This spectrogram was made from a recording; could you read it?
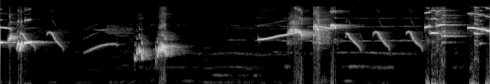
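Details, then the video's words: Morning song of an Oriental magpie-robin used as a lure to provoke rivals: high sliding whistles, quick downward-slurred notes in series, and scratchy chatters, separated by short silences. "MEMANCING KACER LAWAN LEKAS BUNYI GACOR DIPAGI HARI, TERAPI SUARA PIKAT BURUNG KACER GACOR NGEPLONG"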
